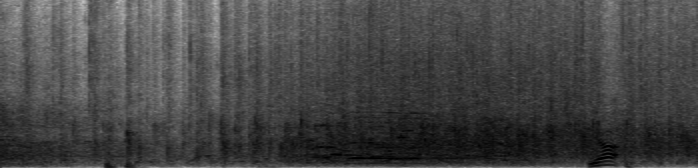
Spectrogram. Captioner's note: cheers and applause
